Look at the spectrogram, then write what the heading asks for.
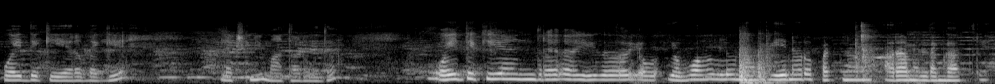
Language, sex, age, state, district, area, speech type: Kannada, female, 30-45, Karnataka, Dharwad, urban, spontaneous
